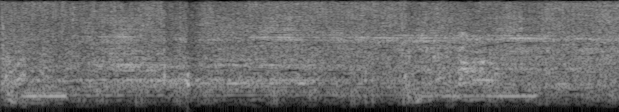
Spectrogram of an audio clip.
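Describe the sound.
Airplane passing overhead, heard through a CB radio transmission in Sassari: a continuous, loud, band-limited droning roar that holds nearly level throughout, with one brief dip partway through and no talk.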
